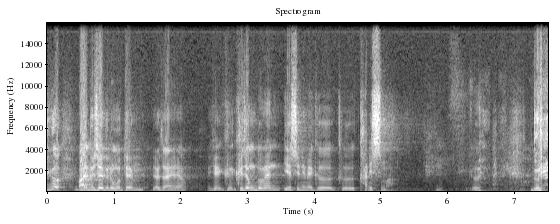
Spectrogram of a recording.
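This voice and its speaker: A male pastor teaching a casual Bible study, asking his group questions and acting out scenes from the text. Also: a little high. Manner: animated, acts out scenes, asks the group questions. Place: church.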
